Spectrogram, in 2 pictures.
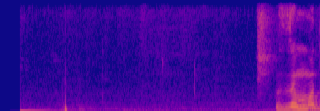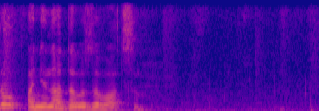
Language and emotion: Russian, neutral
